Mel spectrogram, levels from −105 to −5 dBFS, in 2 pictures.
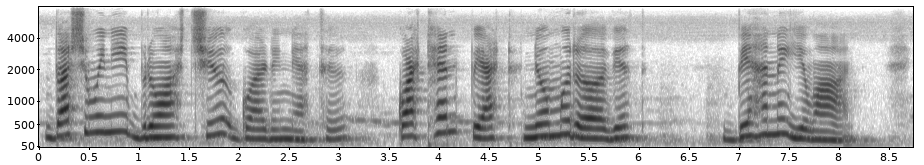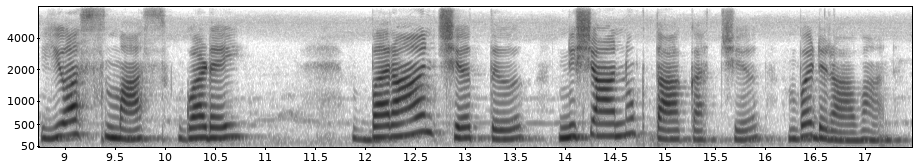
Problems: background sounds at intervals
